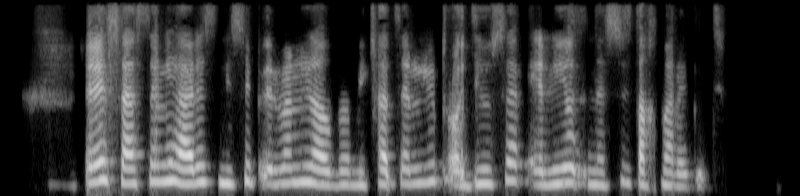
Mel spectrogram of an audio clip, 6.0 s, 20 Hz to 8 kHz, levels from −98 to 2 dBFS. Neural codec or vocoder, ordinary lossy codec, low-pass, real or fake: codec, 16 kHz, 1 kbps, X-Codec, HuBERT features, trained on general audio; MP3, 64 kbps; 7.2 kHz; fake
